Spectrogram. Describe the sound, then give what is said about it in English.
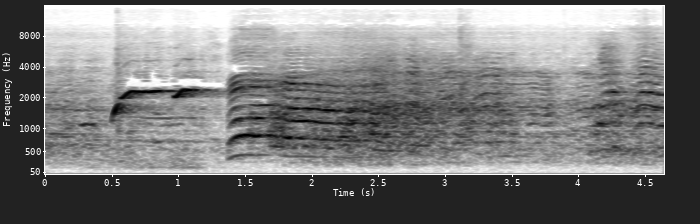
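A whistled tune from an Old Spice commercial plays loudly and alone, a bright melody of sustained notes that continues through to the end. “every time you hear that Old Spice whistling”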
